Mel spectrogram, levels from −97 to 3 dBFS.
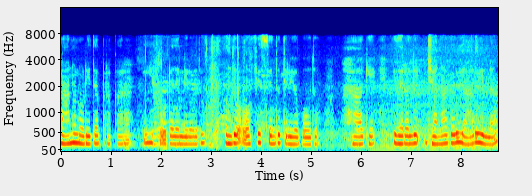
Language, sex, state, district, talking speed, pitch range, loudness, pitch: Kannada, female, Karnataka, Dharwad, 105 wpm, 190-215 Hz, -18 LUFS, 200 Hz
